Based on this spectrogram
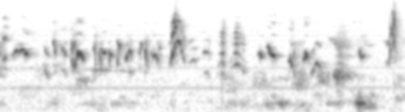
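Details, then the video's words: Kecial kuning, the mol type, singing a tutor song used to train other birds to sing and to provoke rival birds to answer: rapid high chirps and twitters in quick broken bursts, with a few lower rough notes near the end. "Masteran berbagai macam burung , bisa gunakan kecial kuning mol ini"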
